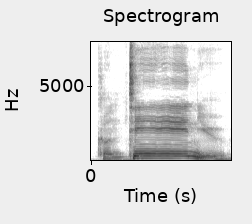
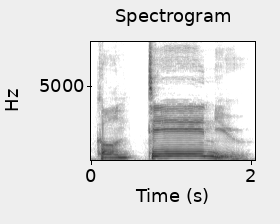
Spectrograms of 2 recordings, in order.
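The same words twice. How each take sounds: First: The stress is on the second syllable. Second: The same.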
